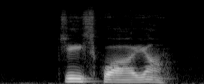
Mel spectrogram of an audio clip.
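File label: "tsisquaya", Cherokee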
